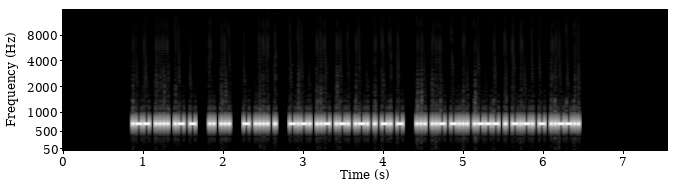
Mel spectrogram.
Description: Morse code, heard as a keyed tone, about 50 wpm, 700 Hz. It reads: WHAT IS THE CURRENT SUBJECT?
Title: Sentences from Top 1000 Words - Review Part 4 - 50wpm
